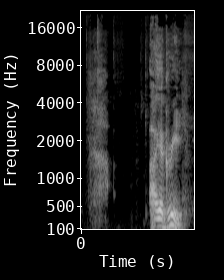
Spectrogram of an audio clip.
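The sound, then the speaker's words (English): A deep, breathy gasp of air lasting about half a second, followed after a short pause by a louder voiced murmur with a rising and falling pitch. “That was a deep gasp.”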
